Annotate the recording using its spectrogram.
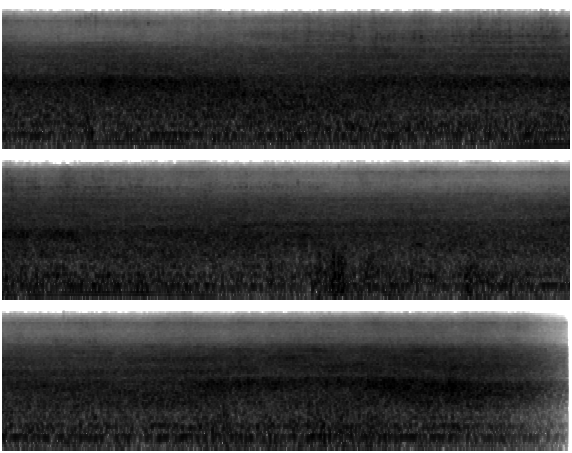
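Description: Steady jet aircraft noise at an airport: a continuous rushing sound with a faint low hum underneath, holding at an even level.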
